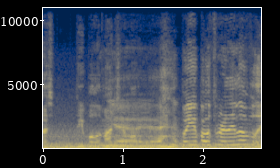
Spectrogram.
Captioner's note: chuckles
